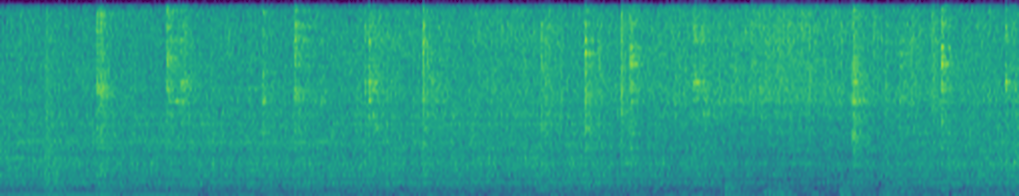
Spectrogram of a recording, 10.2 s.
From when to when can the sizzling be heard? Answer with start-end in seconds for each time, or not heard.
0.0-10.1.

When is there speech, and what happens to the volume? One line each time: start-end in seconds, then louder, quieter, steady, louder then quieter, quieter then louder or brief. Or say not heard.
not heard.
